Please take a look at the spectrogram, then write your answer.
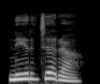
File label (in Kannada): "ನಿರ್ಜರ", kannada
